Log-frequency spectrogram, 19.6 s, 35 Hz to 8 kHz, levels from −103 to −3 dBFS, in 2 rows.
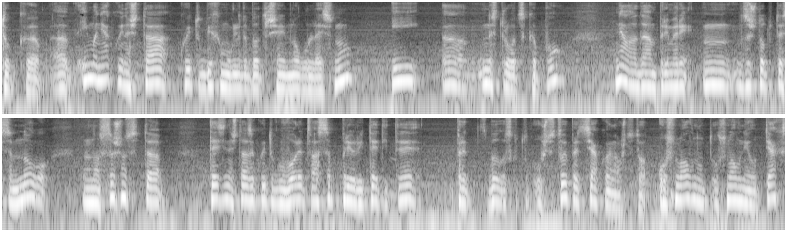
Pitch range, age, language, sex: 115-155 Hz, 50-69, Bulgarian, male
